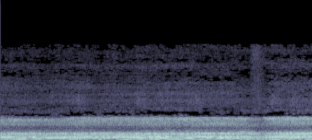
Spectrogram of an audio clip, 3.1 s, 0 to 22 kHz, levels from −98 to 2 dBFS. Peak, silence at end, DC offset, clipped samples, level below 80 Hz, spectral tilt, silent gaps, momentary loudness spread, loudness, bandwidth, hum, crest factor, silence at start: -8 dBFS; 0 s; under 0.1%; under 0.1%; -64 dBFS; -5.5 dB/octave; none; 3 LU; -20 LUFS; 14.5 kHz; none; 12 dB; 0 s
